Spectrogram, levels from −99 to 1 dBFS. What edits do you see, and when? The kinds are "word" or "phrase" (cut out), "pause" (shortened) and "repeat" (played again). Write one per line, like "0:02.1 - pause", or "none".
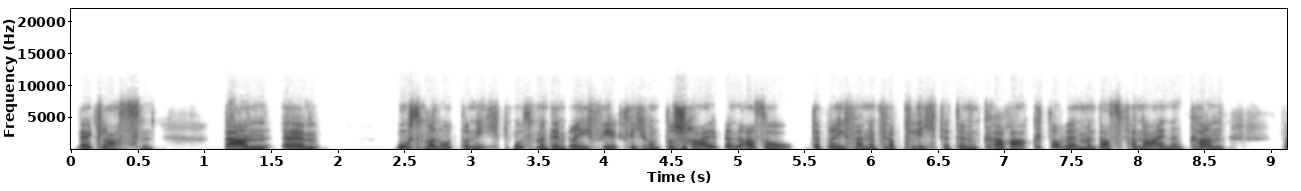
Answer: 0:02.8 - word
0:05.5 - word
